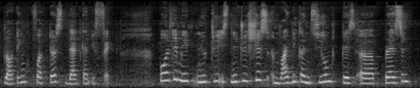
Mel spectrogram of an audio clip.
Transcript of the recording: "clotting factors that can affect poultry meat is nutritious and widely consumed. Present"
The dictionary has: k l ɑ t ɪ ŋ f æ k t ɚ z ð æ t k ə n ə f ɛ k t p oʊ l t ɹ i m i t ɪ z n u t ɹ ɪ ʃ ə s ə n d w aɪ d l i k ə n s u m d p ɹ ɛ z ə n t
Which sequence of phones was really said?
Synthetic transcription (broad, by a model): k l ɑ t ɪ ŋ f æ k t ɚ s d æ t k ə n ə f ɛ k t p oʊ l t i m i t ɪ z n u t ɹ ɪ ʃ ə s ə n d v aɪ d l i k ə n s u m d p ɹ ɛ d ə n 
